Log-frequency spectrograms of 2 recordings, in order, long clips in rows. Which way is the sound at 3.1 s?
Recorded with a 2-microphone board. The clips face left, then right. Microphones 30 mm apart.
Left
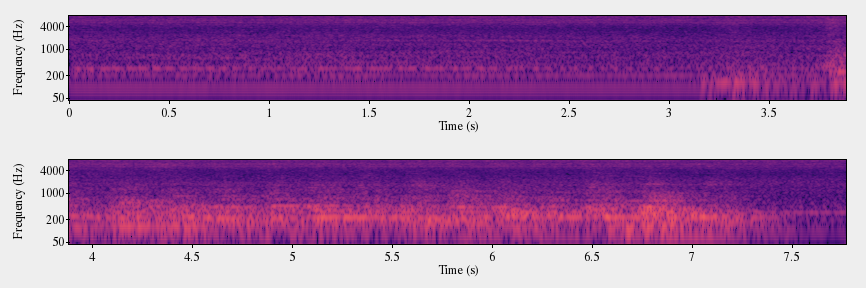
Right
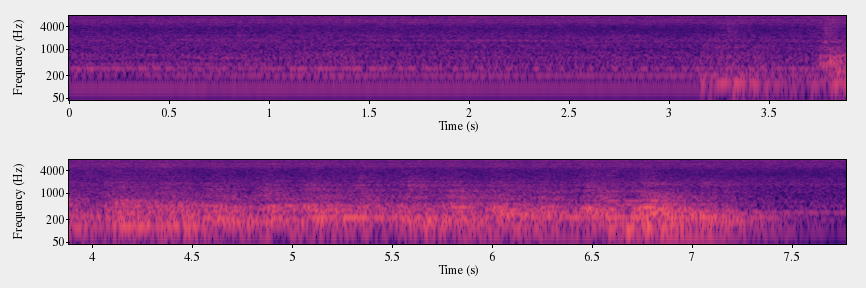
70° right (ahead or behind).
